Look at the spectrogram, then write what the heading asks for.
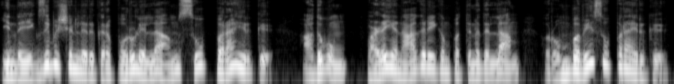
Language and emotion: Tamil, surprised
